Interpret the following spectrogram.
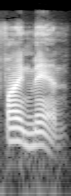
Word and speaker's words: Feynman: His name was Richard Feynman, pronounced Fine Man.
